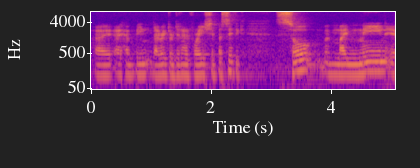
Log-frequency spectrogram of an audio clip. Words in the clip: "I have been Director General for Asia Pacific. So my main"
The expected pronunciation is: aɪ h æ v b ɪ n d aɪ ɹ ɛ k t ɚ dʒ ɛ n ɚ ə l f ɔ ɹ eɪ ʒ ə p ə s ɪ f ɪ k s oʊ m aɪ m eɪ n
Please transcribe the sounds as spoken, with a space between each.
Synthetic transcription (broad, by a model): aɪ h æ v b ɪ n d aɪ ɹ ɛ k t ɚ dʒ ɛ n ɚ ə l f ɔ ɹ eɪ ʃ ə p ə s ɪ f ɪ k s oʊ m aɪ m eɪ n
